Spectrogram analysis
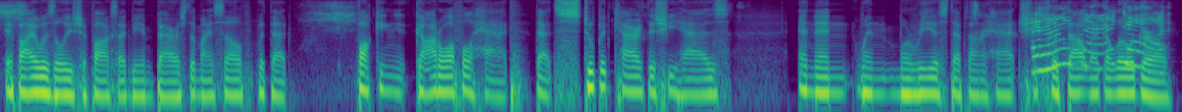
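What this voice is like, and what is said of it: Serious dramatic voice. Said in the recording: “talking in my serious dramatic voice”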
